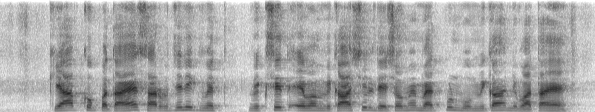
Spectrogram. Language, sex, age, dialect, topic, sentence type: Hindi, female, 36-40, Hindustani Malvi Khadi Boli, banking, statement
